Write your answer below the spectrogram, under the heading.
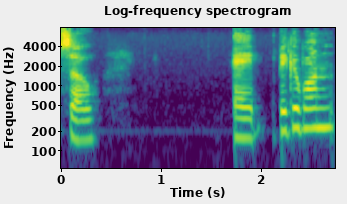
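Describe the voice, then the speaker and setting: Somewhat breathy, a woman's voice carries a dark, mellow tone and lively intonation. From Sweden. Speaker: craft tutor. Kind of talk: tutorial.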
